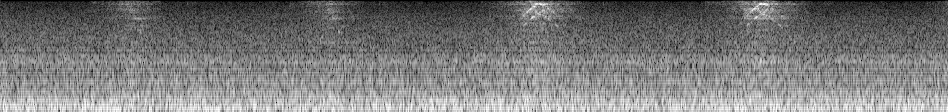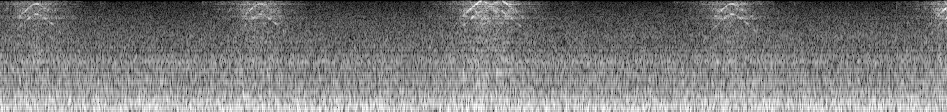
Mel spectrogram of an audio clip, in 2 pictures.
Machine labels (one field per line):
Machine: slide rail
